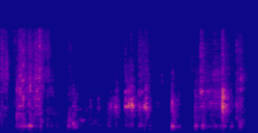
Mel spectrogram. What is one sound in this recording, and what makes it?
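A cardboard box is handled and tapped against a glass shelf.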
